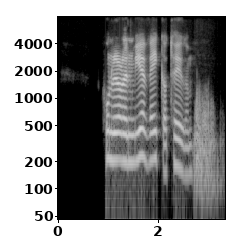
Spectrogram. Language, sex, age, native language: Icelandic, female, 20-29, Icelandic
